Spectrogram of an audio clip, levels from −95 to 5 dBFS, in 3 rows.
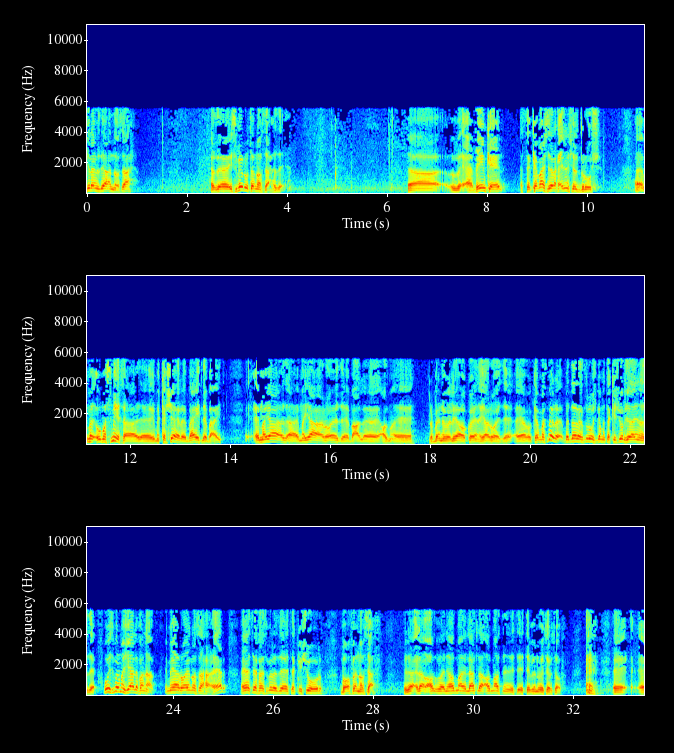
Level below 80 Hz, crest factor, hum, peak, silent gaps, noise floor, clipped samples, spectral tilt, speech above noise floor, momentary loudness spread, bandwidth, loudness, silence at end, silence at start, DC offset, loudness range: -62 dBFS; 18 dB; none; 0 dBFS; none; -52 dBFS; under 0.1%; -10 dB/octave; 35 dB; 8 LU; 5.8 kHz; -18 LUFS; 0 s; 0 s; under 0.1%; 3 LU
